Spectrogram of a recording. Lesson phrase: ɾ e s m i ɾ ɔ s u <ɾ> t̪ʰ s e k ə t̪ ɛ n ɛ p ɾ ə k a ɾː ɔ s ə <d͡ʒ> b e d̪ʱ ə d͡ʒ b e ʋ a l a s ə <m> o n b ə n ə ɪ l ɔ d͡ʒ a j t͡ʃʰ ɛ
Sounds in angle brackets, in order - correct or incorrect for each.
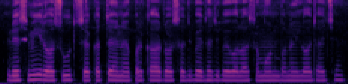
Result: incorrect, correct, correct

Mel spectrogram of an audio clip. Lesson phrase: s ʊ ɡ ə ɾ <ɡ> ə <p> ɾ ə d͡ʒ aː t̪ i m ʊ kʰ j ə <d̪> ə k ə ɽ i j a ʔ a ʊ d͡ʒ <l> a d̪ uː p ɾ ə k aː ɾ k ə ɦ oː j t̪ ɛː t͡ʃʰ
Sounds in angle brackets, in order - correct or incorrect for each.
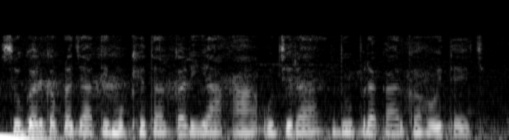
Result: incorrect, correct, incorrect, incorrect

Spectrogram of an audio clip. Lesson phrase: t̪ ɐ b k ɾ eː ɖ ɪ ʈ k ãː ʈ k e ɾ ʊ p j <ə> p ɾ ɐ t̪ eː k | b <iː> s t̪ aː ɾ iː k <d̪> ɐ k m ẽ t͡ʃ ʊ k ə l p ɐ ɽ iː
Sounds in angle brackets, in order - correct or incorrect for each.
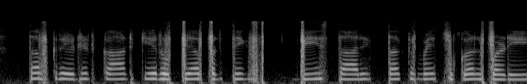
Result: incorrect, correct, incorrect

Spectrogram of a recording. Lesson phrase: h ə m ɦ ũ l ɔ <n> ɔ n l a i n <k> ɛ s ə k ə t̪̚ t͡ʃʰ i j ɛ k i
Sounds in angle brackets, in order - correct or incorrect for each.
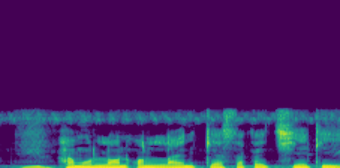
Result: correct, correct

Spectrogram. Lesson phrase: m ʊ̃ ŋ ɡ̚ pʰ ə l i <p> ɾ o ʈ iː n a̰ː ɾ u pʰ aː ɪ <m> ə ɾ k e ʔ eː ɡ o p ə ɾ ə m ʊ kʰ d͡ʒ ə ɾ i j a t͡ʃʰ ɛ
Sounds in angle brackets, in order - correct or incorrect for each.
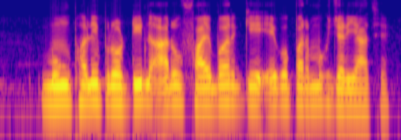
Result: correct, incorrect

